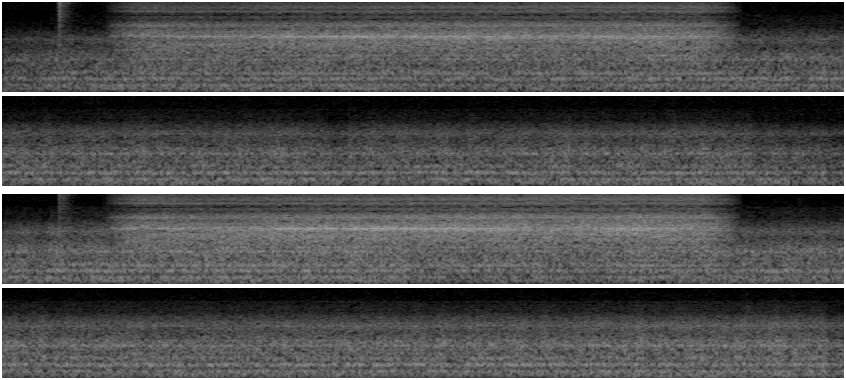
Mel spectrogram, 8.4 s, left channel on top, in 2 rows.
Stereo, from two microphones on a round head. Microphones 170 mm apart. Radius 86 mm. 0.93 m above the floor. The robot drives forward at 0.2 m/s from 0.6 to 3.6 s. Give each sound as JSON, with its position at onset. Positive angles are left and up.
{"t": 0.3, "sound": "a ringtone", "side_deg": 90, "distance_m": 1.2}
